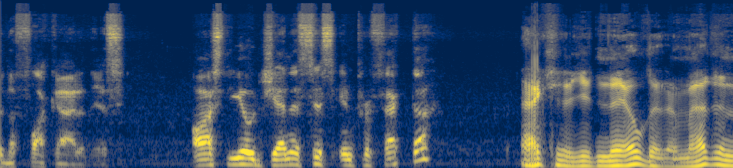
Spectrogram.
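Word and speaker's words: Osteogenesis imperfecta: And I'm going to butcher the fuck out of this. Osteogenisis Imperfecta?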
